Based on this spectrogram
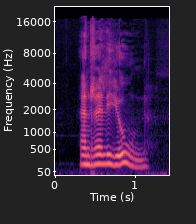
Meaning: religion
- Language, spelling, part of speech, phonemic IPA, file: Swedish, religion, noun, /rɛlɪˈjuːn/, Sv-religion.ogg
